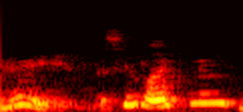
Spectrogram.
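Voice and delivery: high, hopeful question; high wondering voice. Retold or imitated. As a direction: lift it up, hopeful and unsure. Character's hopeful thought.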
